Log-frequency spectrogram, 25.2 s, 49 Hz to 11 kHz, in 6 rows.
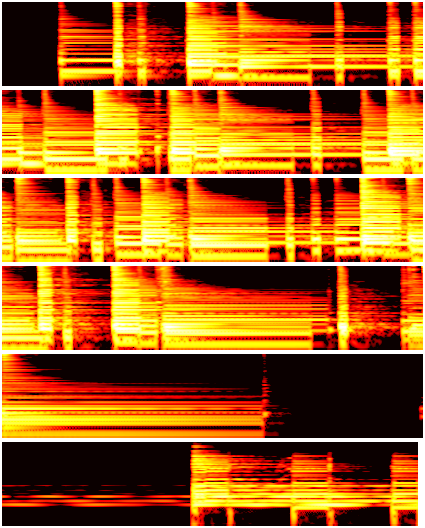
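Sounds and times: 
guitar sampled on an S950: 0:00.6 - 0:19.6, 0:21.0 - 0:25.2.

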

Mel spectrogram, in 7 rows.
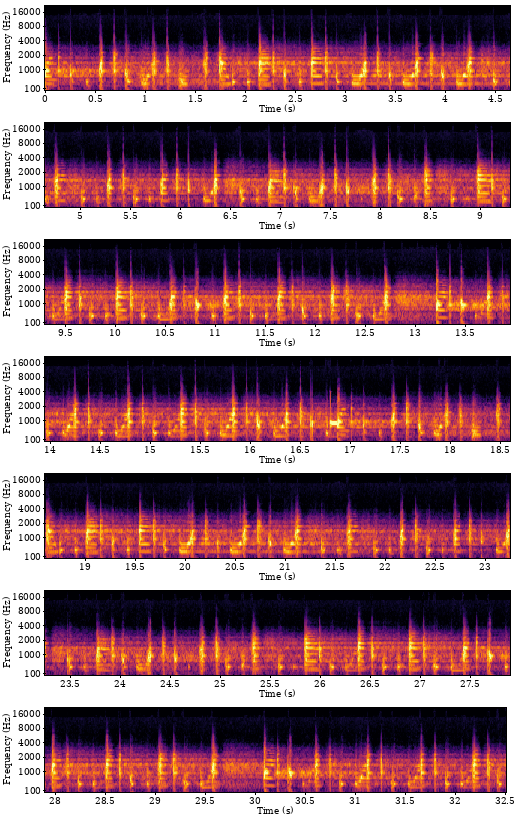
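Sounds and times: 
wet electric guitar through compressor: 0:00.0 - 0:32.4.

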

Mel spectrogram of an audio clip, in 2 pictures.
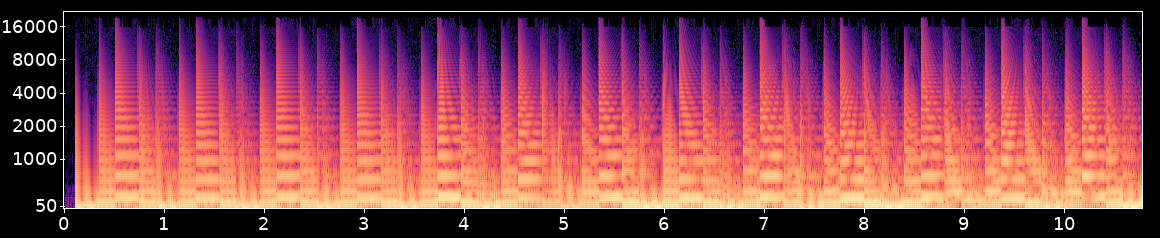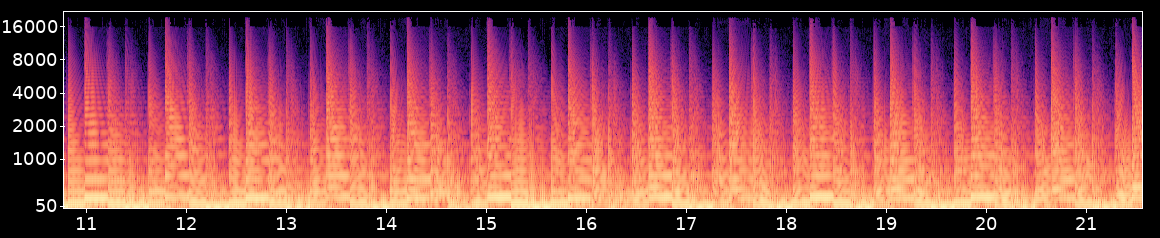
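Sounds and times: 
synthesizer pulse-width modulated wave through band pass filter with formant envelope: 0:00.3 - 0:21.5.

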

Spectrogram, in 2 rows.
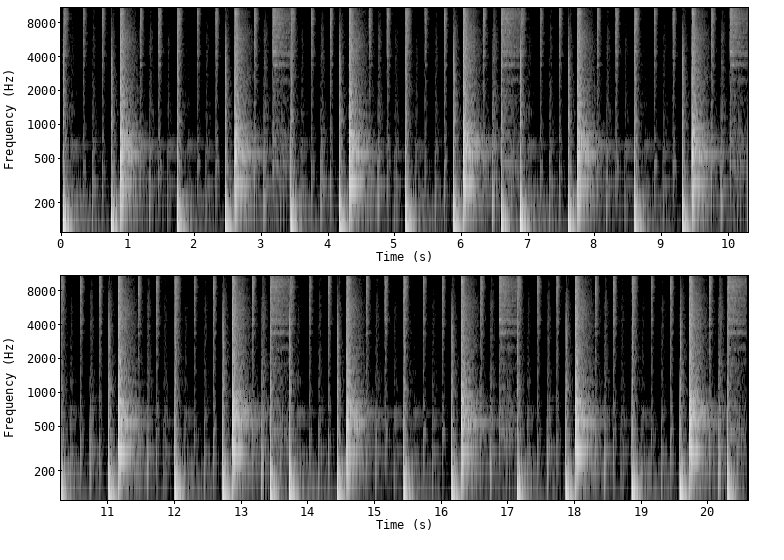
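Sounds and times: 
dry drum: 0:00.0 - 0:20.6.

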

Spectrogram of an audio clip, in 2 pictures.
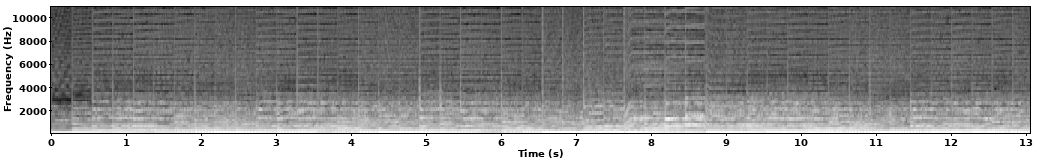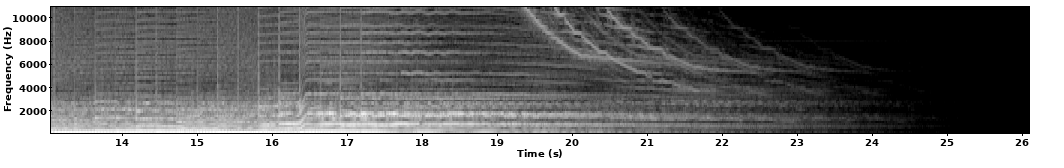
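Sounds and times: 
Groove Synthesis 3rd soft WT synth arpeggio: 0:00.0 - 0:20.0.

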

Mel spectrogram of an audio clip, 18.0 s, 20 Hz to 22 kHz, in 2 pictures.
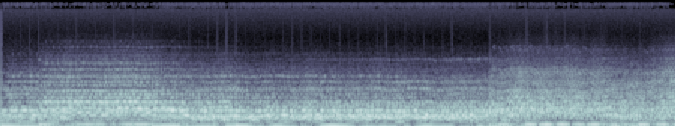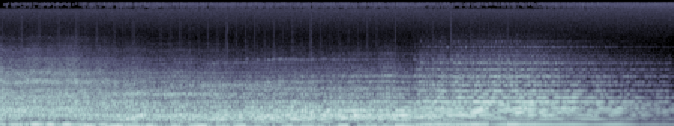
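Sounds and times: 
animated quartet chorus ensemble BBD effect: 0:00.0 - 0:17.9.

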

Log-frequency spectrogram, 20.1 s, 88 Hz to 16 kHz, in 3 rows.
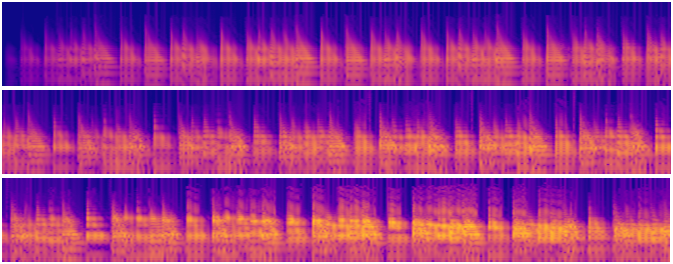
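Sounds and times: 
bass with delay and EQ effects: 0:00.1 - 0:20.0.

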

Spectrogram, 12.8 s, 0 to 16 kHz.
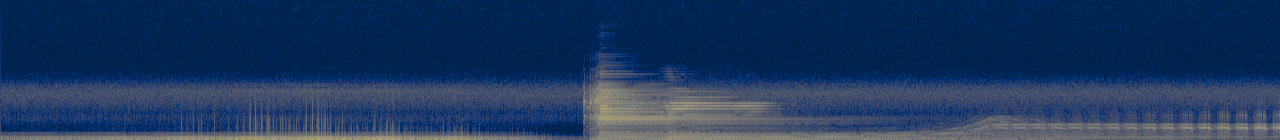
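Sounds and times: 
delay oscillation effect: 0:00.3 - 0:05.4, 0:06.3 - 0:12.7.

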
